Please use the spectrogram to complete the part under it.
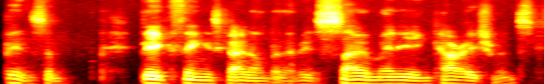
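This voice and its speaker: A man's voice: low voice, fairly even intonation, moderate pace, breathy edge. An older man telling stories as an interview guest, reflective and chuckling now and then. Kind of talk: conversational storytelling.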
